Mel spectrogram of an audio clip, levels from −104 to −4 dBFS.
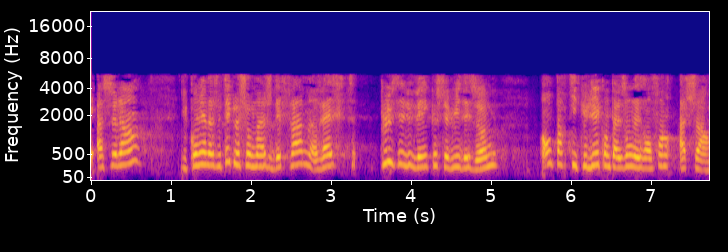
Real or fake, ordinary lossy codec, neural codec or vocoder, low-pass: fake; MP3, 32 kbps; codec, 16 kHz, 4 kbps, FreqCodec, smaller model; 5.4 kHz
